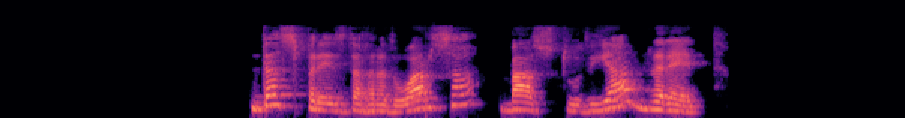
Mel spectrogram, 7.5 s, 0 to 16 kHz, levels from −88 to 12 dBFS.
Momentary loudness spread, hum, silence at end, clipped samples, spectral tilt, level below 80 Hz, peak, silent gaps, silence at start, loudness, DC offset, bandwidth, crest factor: 11 LU; none; 1.75 s; under 0.1%; -5 dB/octave; -62 dBFS; 0 dBFS; 4.05-4.15 s; 2.1 s; -19 LUFS; under 0.1%; 7.8 kHz; 20 dB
